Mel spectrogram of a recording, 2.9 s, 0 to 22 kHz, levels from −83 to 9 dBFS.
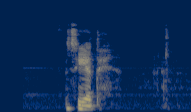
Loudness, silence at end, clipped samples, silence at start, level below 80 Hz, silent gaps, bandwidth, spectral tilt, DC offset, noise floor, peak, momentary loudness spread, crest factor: -24 LUFS; 0.35 s; under 0.1%; 1 s; -76 dBFS; none; 9.6 kHz; -4.5 dB/octave; under 0.1%; -69 dBFS; -8 dBFS; 20 LU; 22 dB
